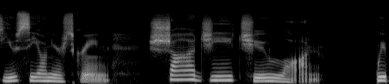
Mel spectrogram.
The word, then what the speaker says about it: 杀鸡取卵: Shaji Chu Lon. We pronounce that Shaji Chuon.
